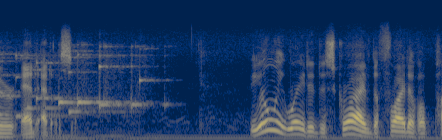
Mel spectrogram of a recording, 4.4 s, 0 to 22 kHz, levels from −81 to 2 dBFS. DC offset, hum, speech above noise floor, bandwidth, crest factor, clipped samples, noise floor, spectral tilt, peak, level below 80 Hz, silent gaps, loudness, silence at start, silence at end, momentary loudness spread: under 0.1%; none; 26 dB; 13.5 kHz; 18 dB; under 0.1%; -52 dBFS; -3.5 dB/octave; -10 dBFS; -54 dBFS; none; -27 LUFS; 0 s; 0 s; 14 LU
